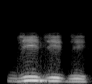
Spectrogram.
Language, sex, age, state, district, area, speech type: Hindi, male, 18-30, Madhya Pradesh, Gwalior, urban, conversation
